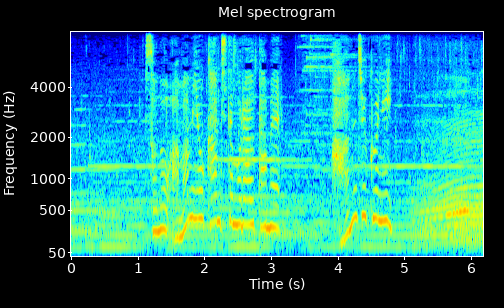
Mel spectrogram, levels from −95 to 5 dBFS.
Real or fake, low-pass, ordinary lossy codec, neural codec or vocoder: real; none; none; none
